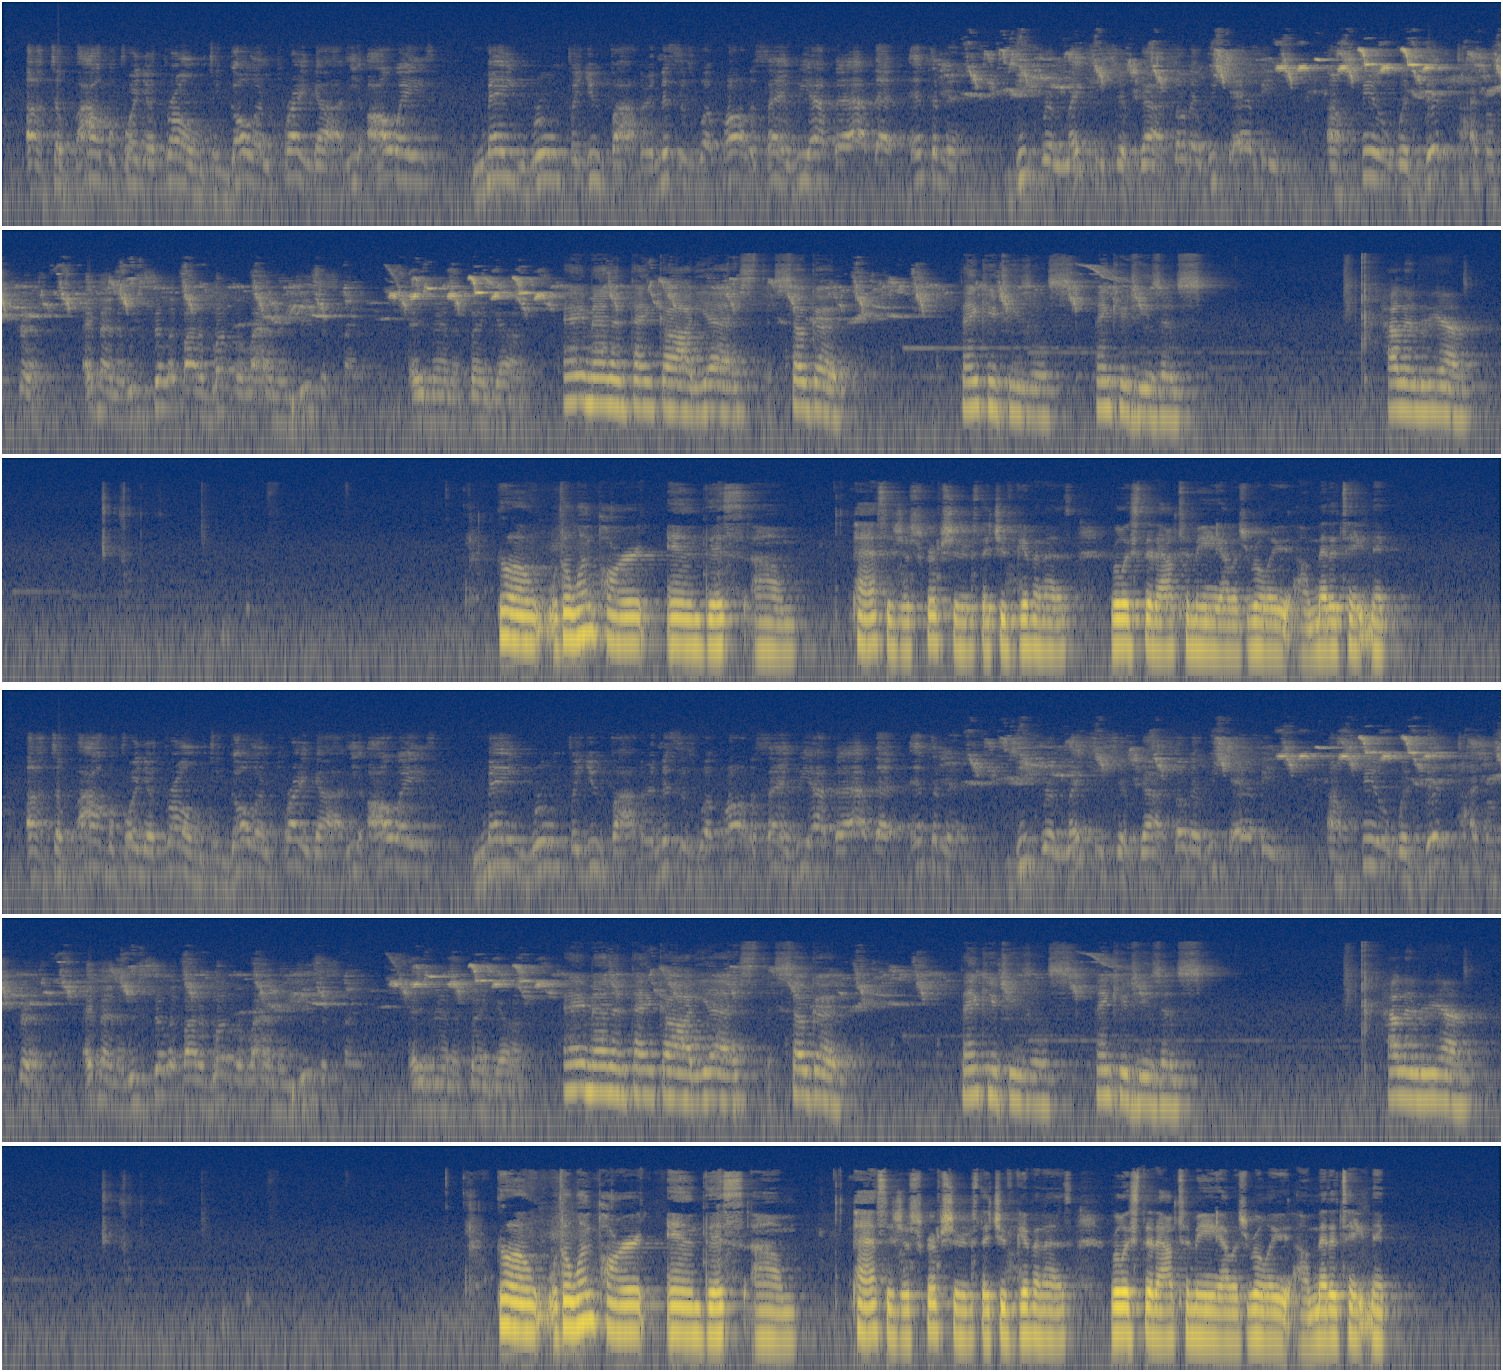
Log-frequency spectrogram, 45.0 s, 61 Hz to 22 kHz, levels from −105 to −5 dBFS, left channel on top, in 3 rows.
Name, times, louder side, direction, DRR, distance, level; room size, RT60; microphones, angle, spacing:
voice 1, 0.2-4.3 4.7-9.6 10.0-12.8 13.2-15.4 15.8-18.6 19.0-20.2, left 1 dB, 45° left, 1 dB, 1.7 m, -45 dB
sound 1, 9.4-11.7 12.1-12.4 12.7-18.6 18.8-20.7 21.0-21.8 22.1-25.3 25.6-26.6, left 6 dB, 70° left, 0.8 m, -37 dB
voice 2, 20.6-23.4 24.1-24.2 24.6-25.7 25.9-27.0 28.4-28.5 28.8-29.7, equal, 15° left, 2 dB, 0.9 m, -35 dB
voice 3, 34.9-37.9 38.5-43.8, right 4 dB, 45° right, 14 dB, 0.3 m, -24 dB
20.5 x 11.0 x 2.4 m, 1.0 s
head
